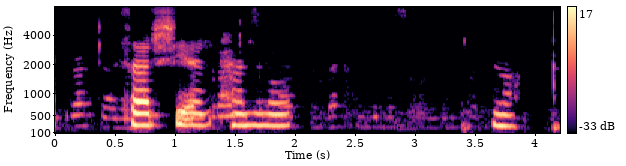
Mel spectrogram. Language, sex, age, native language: Icelandic, female, 10, Icelandic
